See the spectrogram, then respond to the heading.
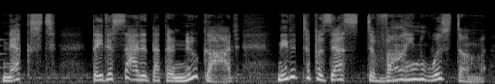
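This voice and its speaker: A woman narrating a story scene in a video game with even storytelling. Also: medium pitch, unhurried, soft background music.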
